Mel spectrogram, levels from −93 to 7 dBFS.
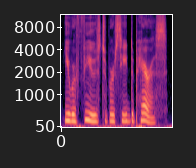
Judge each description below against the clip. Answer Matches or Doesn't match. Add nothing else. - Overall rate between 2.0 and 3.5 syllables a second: Doesn't match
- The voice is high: Matches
